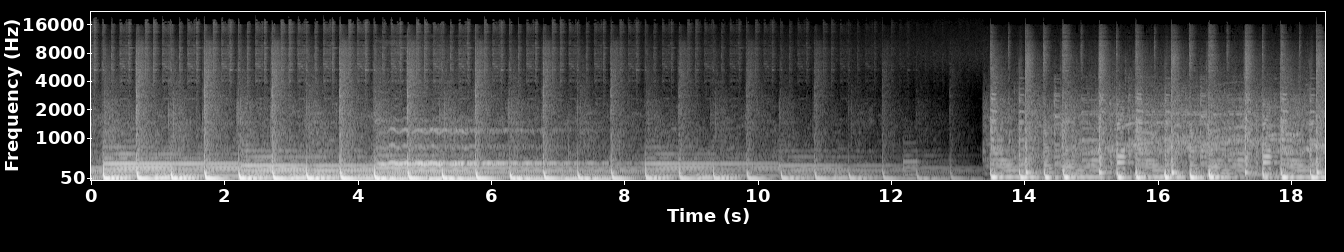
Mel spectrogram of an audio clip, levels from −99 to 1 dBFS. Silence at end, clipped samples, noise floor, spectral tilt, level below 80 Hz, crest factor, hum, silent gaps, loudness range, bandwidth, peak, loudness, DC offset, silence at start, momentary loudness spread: 0 s; under 0.1%; -45 dBFS; -7.5 dB/octave; -16 dBFS; 16 dB; none; none; 13 LU; 10.5 kHz; 0 dBFS; -19 LUFS; under 0.1%; 0 s; 15 LU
